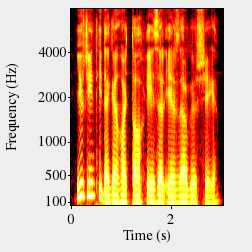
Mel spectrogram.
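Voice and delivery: ordinary delivery

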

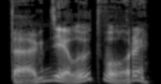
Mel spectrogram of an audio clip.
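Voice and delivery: ordinary delivery, nothing marked

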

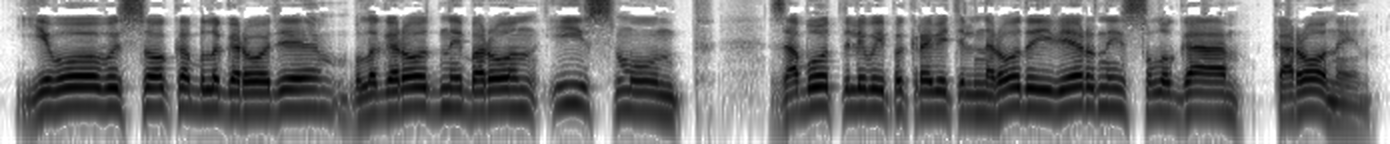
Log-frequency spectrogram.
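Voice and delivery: loud, high herald's proclamation; торжественное объявление. A narrator's reading. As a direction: announce a noble guest like a court herald, drawing out the titles. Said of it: "Герольд торжественно объявил". (торжественно и громко, как герольд)

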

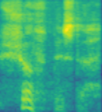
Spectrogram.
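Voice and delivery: Schoff with an o sound instead of Schiff; Schoff, matter-of-fact correction; alien pronunciation. Acted. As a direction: correct him: Schoff, rounding the vowel. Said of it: "Raumschoff heißt das".

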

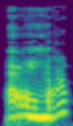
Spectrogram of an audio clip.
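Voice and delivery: high questioning kitten chirp; a kitten's rising meow-chirp. A narrator's reading. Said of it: "с вопросительной интонацией".

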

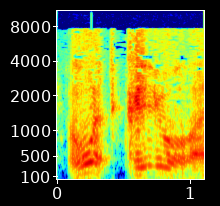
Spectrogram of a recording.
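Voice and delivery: loud, high, drawn-out cheer; gleeful delight. A narrator's reading. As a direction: whoop it out, thrilled by the ride. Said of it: "радовался Вовчик". (радостный восторженный возглас)

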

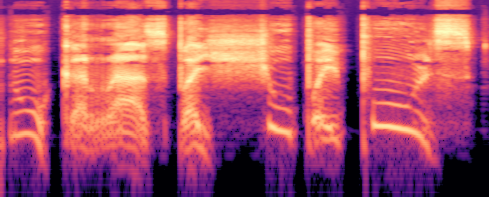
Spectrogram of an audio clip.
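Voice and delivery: high, loud, slow demon mockery; mocking demon. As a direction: rise into a gloating howl. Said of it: "усмехнулся бес".

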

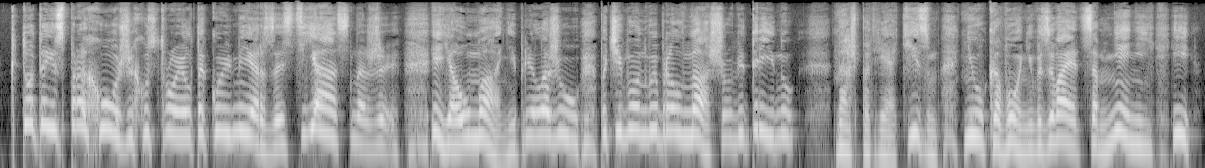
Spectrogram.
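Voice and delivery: high, gabbling panic; nervous shock. A narrator's reading. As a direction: protest innocence in a high, rattled voice. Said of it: "стал проявлять симптомы глубокого нервного потрясения".

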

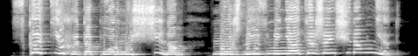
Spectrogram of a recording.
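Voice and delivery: outraged woman demanding fairness; aunt yelling at the jilted groom; angry aunt. A narrator's reading. Aunt furious at double standard.

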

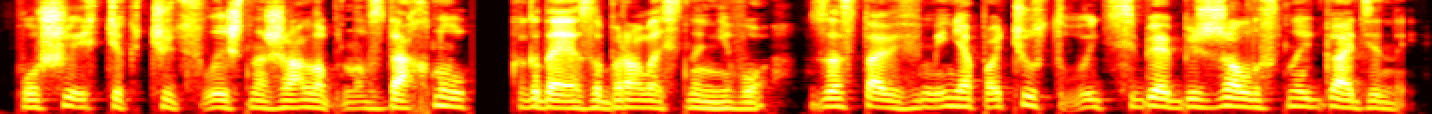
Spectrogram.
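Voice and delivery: plain reading voice

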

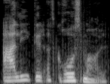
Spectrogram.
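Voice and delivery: ordinary talk

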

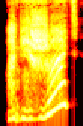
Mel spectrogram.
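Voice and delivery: slow, rising incredulous question; indignant echo. A narrator's reading. Wife echoes husband's word, indignant rising question. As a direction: throw the word back, rising in outrage. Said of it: "возмутилась та".

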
